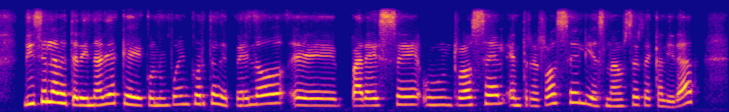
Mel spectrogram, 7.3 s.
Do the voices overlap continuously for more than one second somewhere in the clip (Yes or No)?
No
